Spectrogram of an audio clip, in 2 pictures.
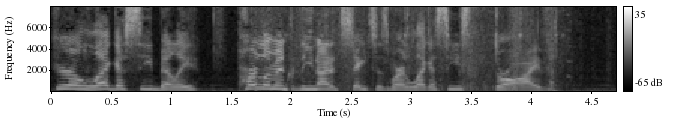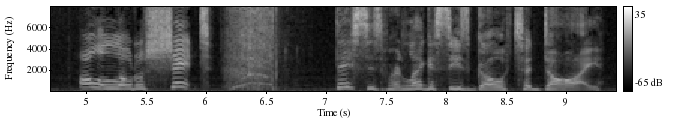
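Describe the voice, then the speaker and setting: A woman's voice: a little high, animated, normal speed, slight background noise, lightly acted. An actress playing a brash, wistful young woman in an audio drama, confiding and wry, with plenty of swearing. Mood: wry, longing. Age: young adult. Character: Billie, brash, wistful young Scottish woman obsessed with fairies. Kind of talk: audio drama narration and dialogue.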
